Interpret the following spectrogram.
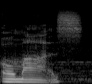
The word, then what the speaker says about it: homage: Is homage is pronounced omaz.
